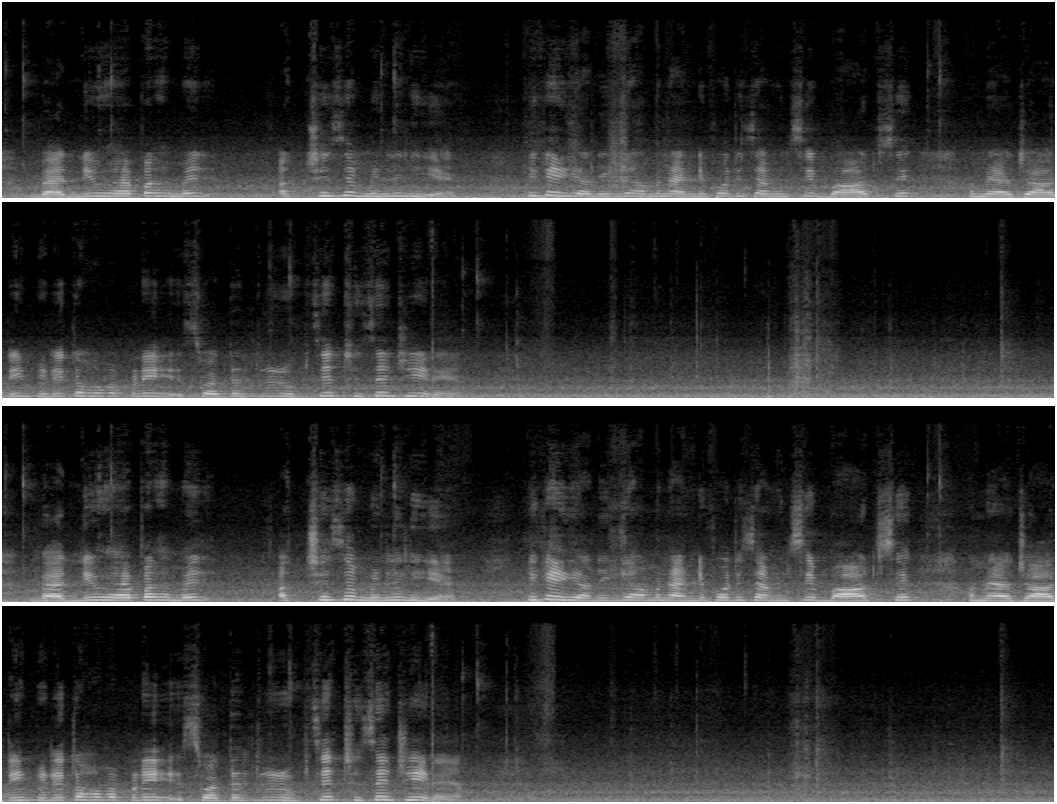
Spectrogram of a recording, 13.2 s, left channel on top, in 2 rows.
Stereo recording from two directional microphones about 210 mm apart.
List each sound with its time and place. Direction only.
0.3 s a woman's voice: 30° right (ahead or behind)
